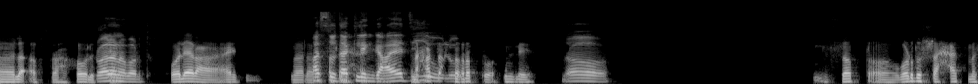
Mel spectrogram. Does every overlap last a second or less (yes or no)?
no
